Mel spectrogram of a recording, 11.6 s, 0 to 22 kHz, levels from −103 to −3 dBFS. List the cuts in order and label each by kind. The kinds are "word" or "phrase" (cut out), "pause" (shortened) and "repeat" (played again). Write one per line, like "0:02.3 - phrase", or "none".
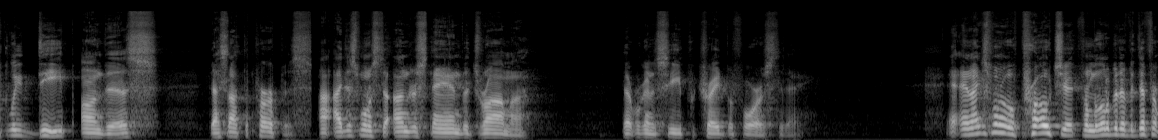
0:03.1 - pause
